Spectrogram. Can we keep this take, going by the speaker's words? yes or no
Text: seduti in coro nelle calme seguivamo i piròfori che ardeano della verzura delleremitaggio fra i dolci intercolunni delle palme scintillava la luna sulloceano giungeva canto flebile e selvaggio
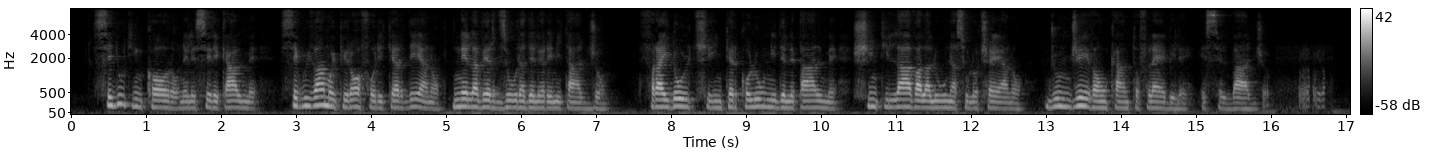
no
